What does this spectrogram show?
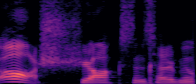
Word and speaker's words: Shough: name looks like tyler shall but apparently based on what i've been looking at how the announcers say it his name is actually shuck like you're when you're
